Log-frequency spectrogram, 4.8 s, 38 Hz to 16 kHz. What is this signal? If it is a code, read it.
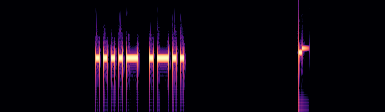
Morse code, heard as a keyed tone, about 25 wpm, 700 Hz. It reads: 4L
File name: Two Letter-Number Combinations - 25wpm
